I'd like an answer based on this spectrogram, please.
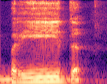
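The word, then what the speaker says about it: breathe: number 23 पहला है बेटा ब्रेथ और दूसरा है ब्रीद बोलने में फर्क है स्पेलिंग का फर्क है पहले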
